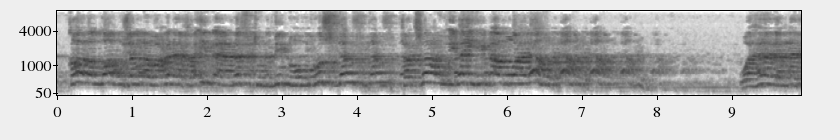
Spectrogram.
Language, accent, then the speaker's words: Arabic; Egypt; اللهم احفظ بلدنا مصر وسائرها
